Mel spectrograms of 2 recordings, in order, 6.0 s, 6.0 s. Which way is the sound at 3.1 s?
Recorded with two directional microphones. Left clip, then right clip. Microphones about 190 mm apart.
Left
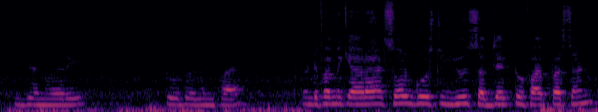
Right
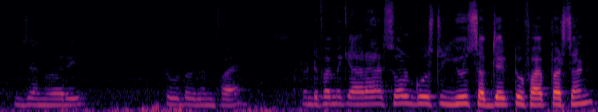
15° right (ahead or behind).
